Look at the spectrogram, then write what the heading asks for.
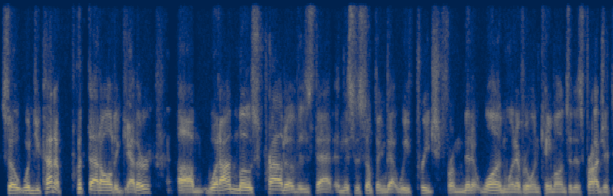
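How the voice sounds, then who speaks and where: A middle-aged man with a low voice explains the work behind a live TV show. He talks in loose, rambling runs, doubling back on his words. The sound is dry and close. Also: a little mellow, no room sound. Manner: rambling with many restarts and repeated words. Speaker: TV producer guest. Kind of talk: podcast interview answers.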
